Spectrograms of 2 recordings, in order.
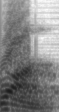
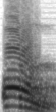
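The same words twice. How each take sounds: First: One said as "wun"; one, the right "wun"; one pronounced "wun"; correct pronunciation. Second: On said as "on", like the word on; the common wrong "on" for one; on pronounced "on"; wrong pronunciation. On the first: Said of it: "the pronunciation is". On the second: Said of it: "we pronounce it". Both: Shown as a demonstration.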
